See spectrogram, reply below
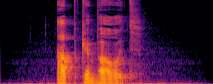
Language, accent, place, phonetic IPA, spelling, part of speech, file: German, Germany, Berlin, [ˈapɡəˌbaʊ̯t], abgebaut, verb, De-abgebaut.ogg
- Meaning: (verb) past participle of abbauen; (adjective) 1. degraded, decomposed, dismantled 2. mined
